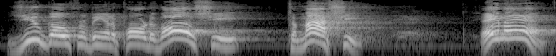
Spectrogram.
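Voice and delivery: loud, emphatic pulpit delivery; sermon climax capped by a ringing Amen; full-force preaching. Real, not acted. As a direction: drive the point home phrase by phrase.

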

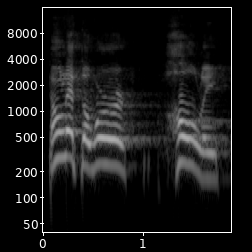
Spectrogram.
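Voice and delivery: normal talking voice

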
